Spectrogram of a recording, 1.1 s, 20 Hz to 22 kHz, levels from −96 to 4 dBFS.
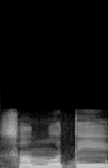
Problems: constant background noise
